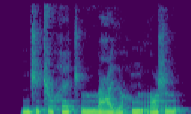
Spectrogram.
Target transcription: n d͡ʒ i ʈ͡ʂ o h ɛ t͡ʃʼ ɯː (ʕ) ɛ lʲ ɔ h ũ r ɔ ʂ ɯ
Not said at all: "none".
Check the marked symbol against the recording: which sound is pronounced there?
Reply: ʕ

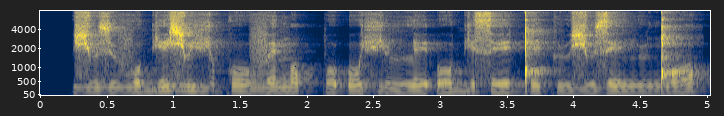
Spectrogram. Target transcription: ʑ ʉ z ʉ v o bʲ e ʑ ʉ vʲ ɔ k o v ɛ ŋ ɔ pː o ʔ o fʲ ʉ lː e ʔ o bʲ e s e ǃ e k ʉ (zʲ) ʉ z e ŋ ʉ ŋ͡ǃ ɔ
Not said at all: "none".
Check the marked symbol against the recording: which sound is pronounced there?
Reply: ʑ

